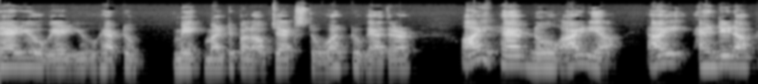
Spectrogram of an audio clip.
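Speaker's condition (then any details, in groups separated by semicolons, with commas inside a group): No condition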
